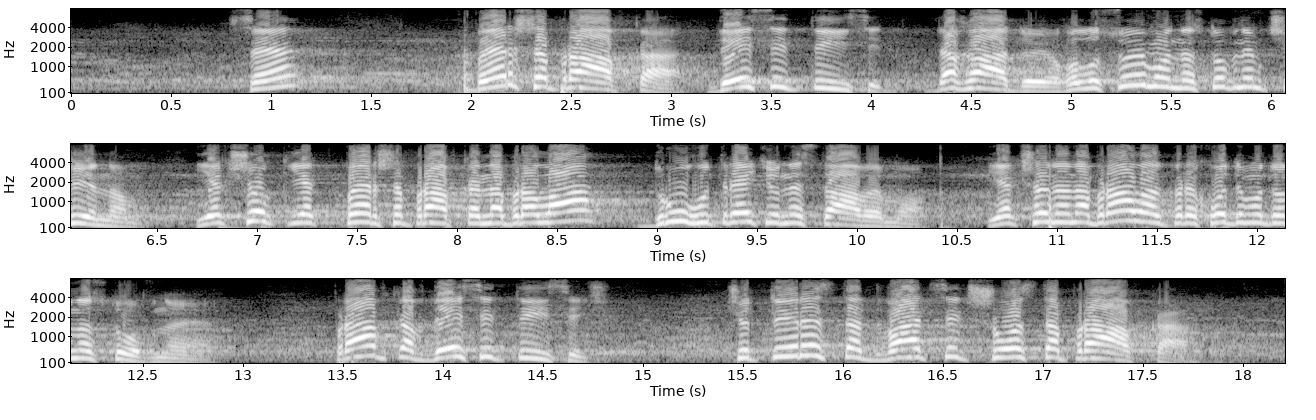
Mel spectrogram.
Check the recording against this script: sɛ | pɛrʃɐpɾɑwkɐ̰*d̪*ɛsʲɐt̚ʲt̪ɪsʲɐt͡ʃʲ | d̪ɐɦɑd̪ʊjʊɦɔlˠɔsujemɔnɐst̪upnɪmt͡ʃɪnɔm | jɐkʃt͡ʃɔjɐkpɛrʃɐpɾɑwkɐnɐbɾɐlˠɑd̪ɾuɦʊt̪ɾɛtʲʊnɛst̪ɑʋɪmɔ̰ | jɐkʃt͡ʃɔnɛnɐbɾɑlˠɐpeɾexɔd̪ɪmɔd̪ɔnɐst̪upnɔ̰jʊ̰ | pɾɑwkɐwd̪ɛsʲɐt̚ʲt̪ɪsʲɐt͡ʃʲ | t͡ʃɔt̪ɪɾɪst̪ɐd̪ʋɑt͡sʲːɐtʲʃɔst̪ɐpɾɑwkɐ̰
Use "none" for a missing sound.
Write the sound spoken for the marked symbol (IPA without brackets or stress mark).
d̪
